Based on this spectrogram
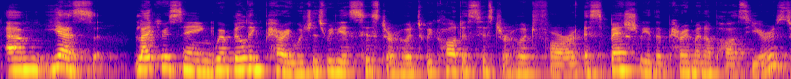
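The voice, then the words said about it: Slight German accent. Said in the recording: “I am originally German. That's why I have a little bit of an accent”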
